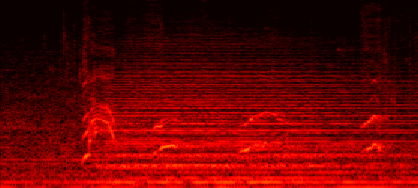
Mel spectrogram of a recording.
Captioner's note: screaming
